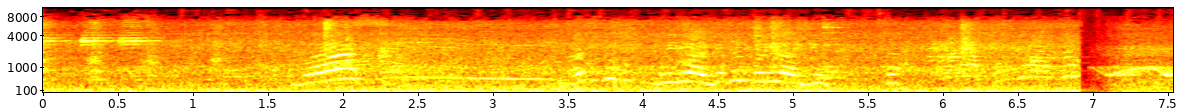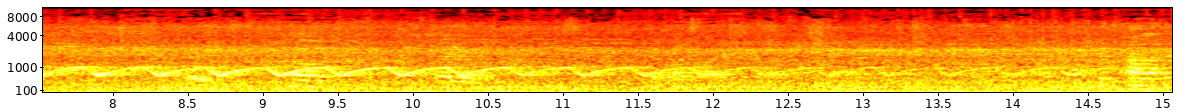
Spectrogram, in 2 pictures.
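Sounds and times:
siren in a fast yelp: 6.5 - 15.0.

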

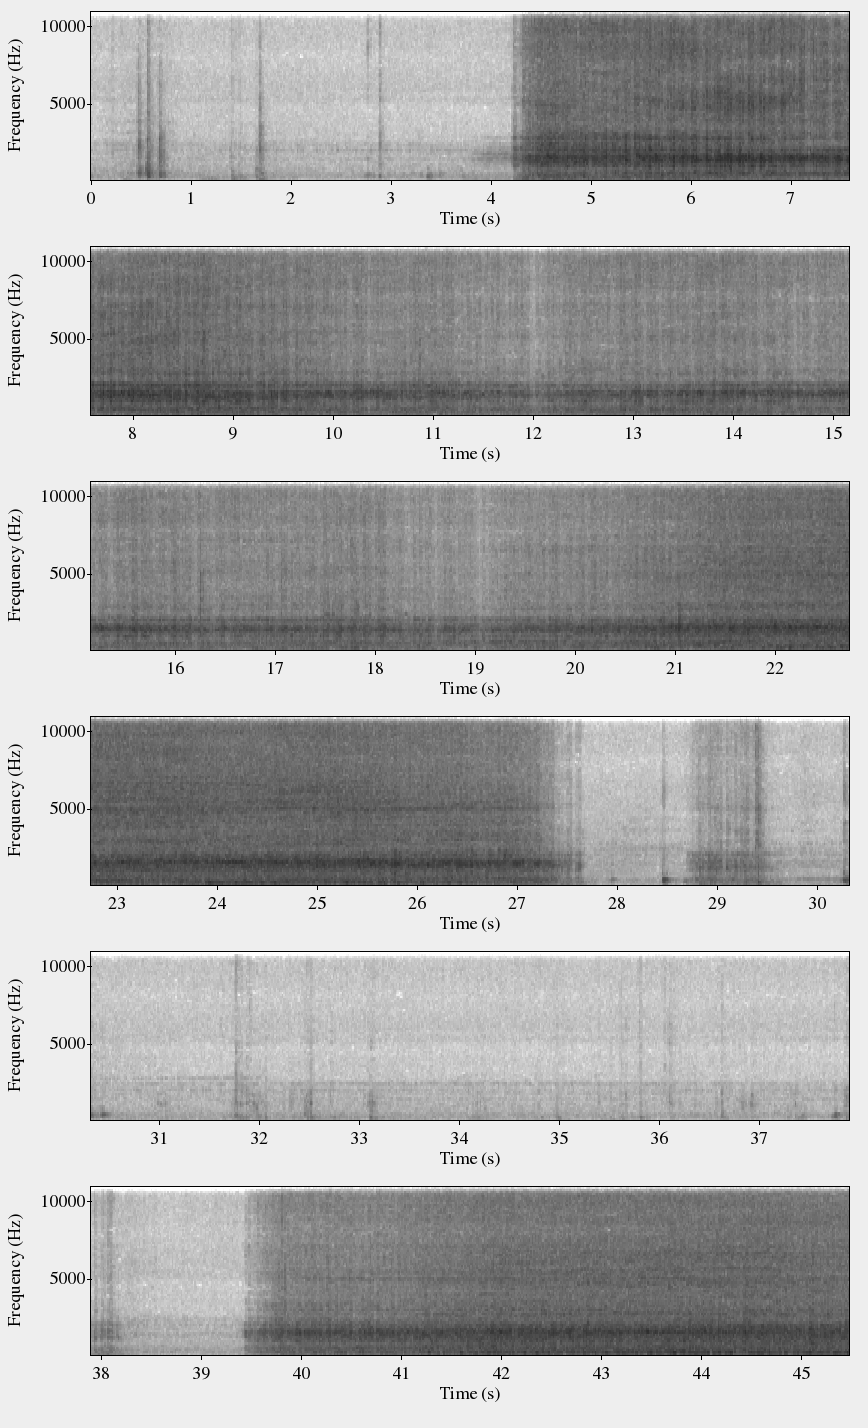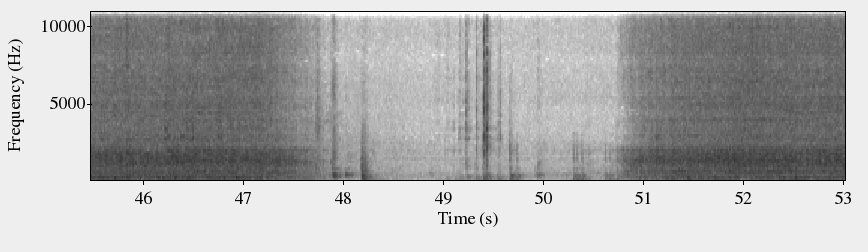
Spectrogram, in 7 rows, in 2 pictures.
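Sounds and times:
model train motor whirring: 4.2 - 27.7, 39.4 - 48.0, 50.7 - 53.0
wheels rattling over rails: 4.2 - 27.7.

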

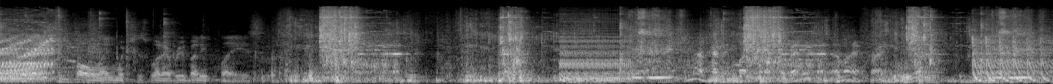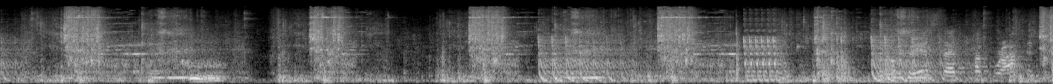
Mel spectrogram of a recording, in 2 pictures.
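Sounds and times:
breaking bottles effect: 3.0 - 5.6, 6.2 - 8.4, 9.0 - 21.0.

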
